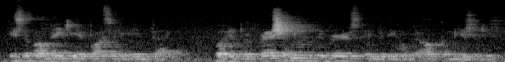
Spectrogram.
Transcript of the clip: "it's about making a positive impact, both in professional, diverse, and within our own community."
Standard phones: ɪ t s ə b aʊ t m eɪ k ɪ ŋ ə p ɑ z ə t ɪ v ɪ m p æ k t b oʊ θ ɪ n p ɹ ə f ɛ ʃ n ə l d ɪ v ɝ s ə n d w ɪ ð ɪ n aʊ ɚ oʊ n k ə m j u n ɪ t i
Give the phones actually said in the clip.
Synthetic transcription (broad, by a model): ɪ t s ə b aʊ t m eɪ k ɪ ŋ ə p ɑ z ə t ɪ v ɪ m p æ k t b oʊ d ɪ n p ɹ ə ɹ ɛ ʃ ə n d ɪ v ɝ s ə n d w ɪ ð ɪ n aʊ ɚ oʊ l k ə m j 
